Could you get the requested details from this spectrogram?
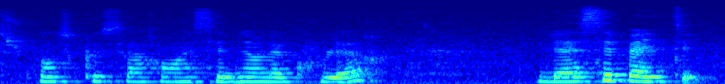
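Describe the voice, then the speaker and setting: A woman's voice: medium pitch, steady tone, fairly quick, warm tone, roomy sound, a little hiss or hum. A woman with a Lille accent chatting casually to camera about her sewing projects, hesitant and full of fillers and restarts, at home. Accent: Lille, northern France. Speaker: sewing and knitting vlogger. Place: room at home with a bay window.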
